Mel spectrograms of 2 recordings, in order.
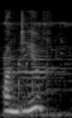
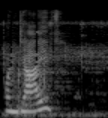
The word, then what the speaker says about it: endive: So in French, we call it endive. In England, we call it endive.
